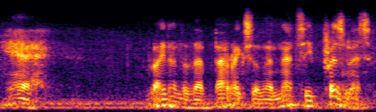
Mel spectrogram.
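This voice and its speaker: An actor playing a weary, sarcastic American soldier who grumbles drily, in 1940s radio drama style. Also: male voice, low-pitched, expressive, moderate pace, over loud music. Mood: grim realization. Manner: dry, sarcastic, weary complaining. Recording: muffled vintage radio recording, faint noise.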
